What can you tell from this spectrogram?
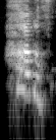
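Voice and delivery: sudden high, loud cry of disbelief; shocked outburst. Real, not acted. Reacting to the university's statement, a shocked high outburst. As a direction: blurt it out, stunned.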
